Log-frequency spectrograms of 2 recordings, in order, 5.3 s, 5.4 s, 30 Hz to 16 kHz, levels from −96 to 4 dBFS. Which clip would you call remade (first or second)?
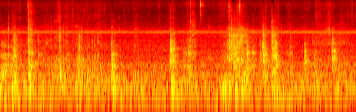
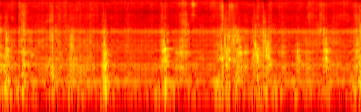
second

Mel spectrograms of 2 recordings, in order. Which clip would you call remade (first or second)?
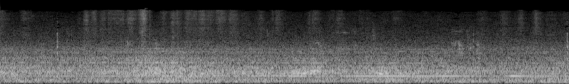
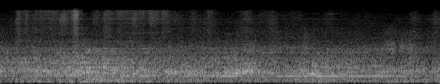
second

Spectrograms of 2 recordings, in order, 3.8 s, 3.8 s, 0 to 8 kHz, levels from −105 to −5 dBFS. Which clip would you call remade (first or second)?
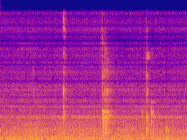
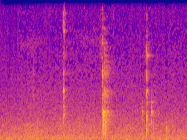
first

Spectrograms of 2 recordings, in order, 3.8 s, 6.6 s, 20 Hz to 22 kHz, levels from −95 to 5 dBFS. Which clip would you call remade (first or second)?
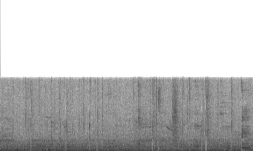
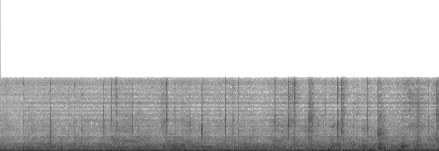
second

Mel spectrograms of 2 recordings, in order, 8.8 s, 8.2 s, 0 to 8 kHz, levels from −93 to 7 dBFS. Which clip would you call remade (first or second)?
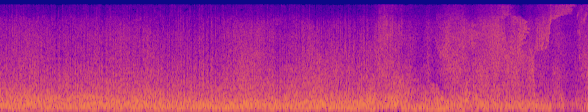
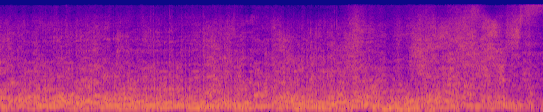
second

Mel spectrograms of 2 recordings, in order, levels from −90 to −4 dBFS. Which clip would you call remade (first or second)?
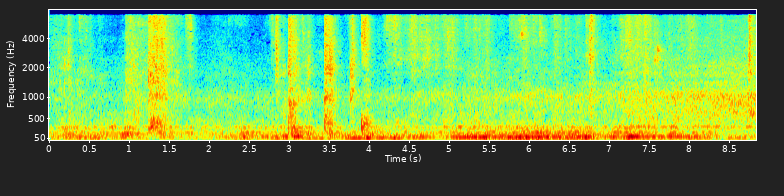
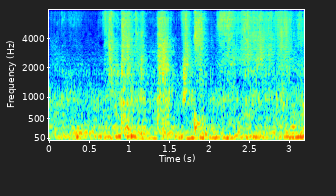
second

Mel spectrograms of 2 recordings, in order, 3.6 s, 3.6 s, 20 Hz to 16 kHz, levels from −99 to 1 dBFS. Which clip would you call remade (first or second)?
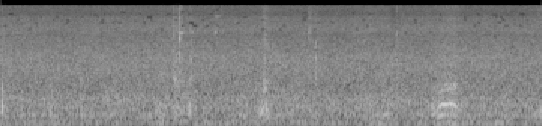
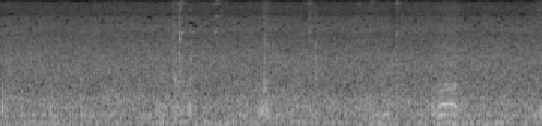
first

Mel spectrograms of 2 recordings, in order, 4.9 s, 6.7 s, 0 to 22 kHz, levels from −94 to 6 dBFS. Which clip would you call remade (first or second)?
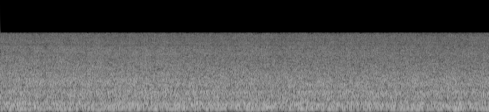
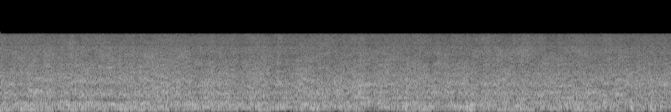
second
